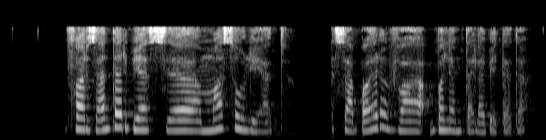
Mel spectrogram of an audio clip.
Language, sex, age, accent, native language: Uzbek, female, under 19, Toshkent shahri, Uzbek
